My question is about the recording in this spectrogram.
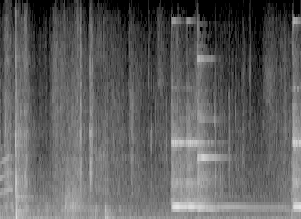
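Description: A two-note ding-dong chime, a higher note and then a lower one, each ringing and fading, about three and a half seconds in. The chime sounds again just before the end.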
